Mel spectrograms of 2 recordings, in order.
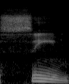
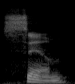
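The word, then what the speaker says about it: SIEM: if you're familiar with what is known as a seam product also known as Sim depending upon the way you like to pronounce it SE team or Sim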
